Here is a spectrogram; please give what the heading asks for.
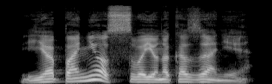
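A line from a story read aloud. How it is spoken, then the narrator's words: Through gritted teeth. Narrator (Russian): процедил Джонга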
